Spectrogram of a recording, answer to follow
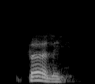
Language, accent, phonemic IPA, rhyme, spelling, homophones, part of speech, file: English, Southern England, /ˈbɜː(ɹ)li/, -ɜː(ɹ)li, burley, burly / Burley / Burleigh, noun, LL-Q1860 (eng)-burley.wav
- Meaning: 1. A tobacco grown mainly in Kentucky, used in making cigarettes 2. Blood and offal used by fishermen to attract fish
